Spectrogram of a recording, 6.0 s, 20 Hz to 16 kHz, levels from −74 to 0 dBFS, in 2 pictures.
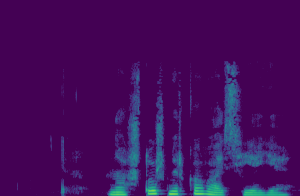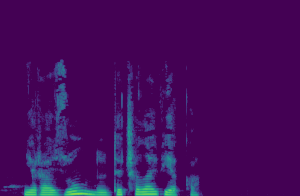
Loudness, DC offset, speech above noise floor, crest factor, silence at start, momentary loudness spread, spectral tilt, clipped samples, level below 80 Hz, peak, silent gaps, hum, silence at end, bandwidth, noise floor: -23 LUFS; under 0.1%; 53 dB; 16 dB; 0.6 s; 13 LU; -6.5 dB/octave; under 0.1%; -72 dBFS; -8 dBFS; none; none; 1 s; 11.5 kHz; -75 dBFS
